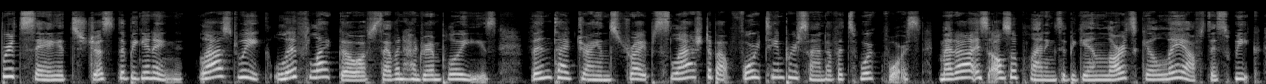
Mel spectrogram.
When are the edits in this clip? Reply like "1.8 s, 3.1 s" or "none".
1.9 s, 9.3 s

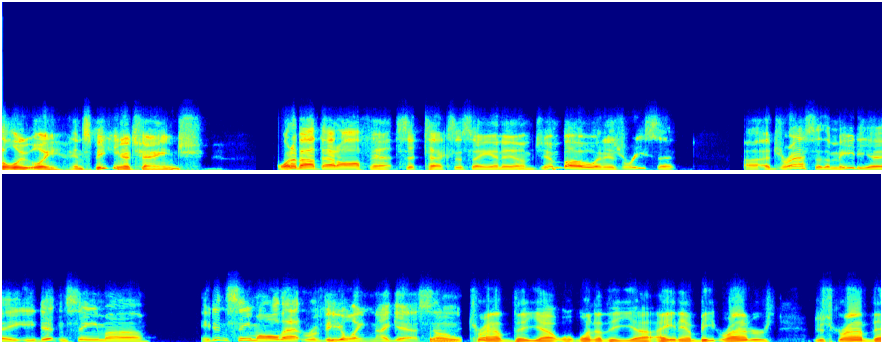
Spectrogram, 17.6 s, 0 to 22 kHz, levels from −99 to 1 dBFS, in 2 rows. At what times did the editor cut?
13.4 s

